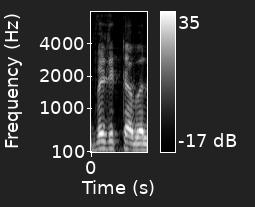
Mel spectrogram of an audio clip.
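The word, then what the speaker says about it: vegetable: इसका correct pronunciation वेजिटेबल है।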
